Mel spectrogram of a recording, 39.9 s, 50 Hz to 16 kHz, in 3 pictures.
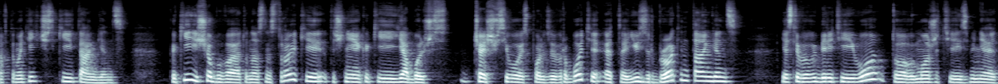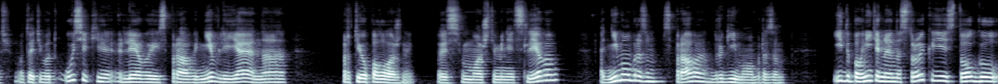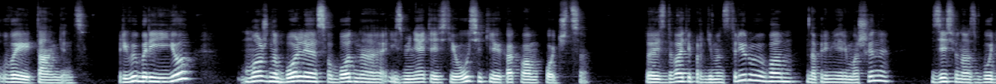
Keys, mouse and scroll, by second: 9.5 click, 14.3 click, 20.4 click, 24.5 click, 28.0 click, 34.7 click, 36.1 right click, 39.7 click.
